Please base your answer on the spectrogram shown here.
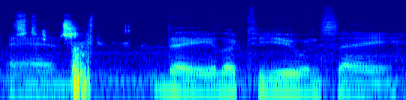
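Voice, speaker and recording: A man narrating a tabletop game as game master in a slow, deliberate storytelling manner. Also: fairly low pitch, steady tone, vocal fry, noisy background.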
